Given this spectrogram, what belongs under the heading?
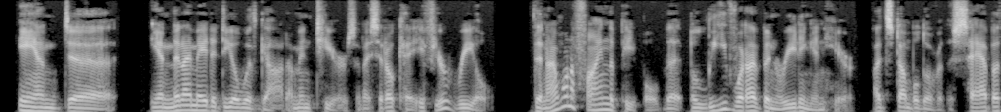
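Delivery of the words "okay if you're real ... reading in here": ordinary delivery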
